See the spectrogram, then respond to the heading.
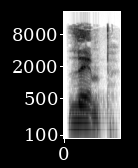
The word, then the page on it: limp: American English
